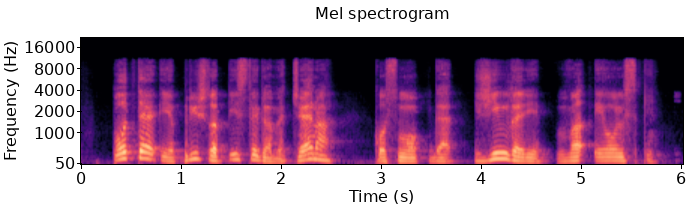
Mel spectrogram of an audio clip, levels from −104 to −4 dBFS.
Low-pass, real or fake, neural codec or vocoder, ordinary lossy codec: 10.8 kHz; fake; codec, 24 kHz, 0.9 kbps, WavTokenizer, medium music audio release; none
